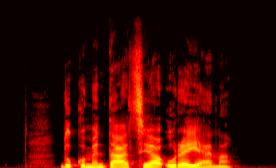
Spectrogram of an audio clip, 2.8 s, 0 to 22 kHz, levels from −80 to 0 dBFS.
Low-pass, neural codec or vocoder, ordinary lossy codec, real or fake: 19.8 kHz; vocoder, 44.1 kHz, 128 mel bands every 256 samples, BigVGAN v2; none; fake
